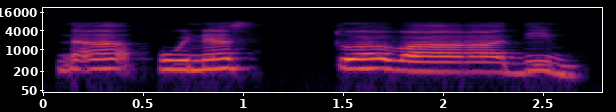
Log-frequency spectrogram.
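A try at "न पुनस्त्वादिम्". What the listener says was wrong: Tavadim, not Tvadim, Tavadim.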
